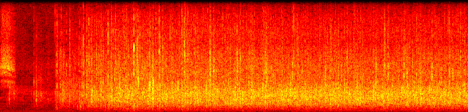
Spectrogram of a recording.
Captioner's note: audience clapping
